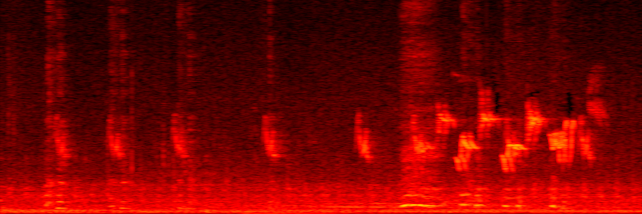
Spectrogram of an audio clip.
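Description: A small bird chirping outside in short, high, falling chirps, about one a second, breaking into a quicker flurry of chirps about four seconds in. A low steady hum runs underneath.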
